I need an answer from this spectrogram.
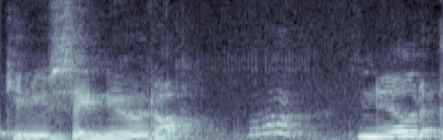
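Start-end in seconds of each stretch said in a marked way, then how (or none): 1.8-2.2 squeaky high call; high parrot call. Shown as a demonstration. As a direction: model the word for the bird. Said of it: "you have to enunciate".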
